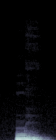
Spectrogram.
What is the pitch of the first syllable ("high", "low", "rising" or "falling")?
falling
